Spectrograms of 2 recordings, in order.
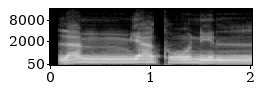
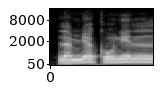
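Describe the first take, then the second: First: The m sound is held briefly before continuing. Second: The m sound is rushed without a hold. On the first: The speaker calls it right. "Ditahan dulu" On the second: The speaker calls it wrong. "Kalau lam yakunil itu terlalu cepat"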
